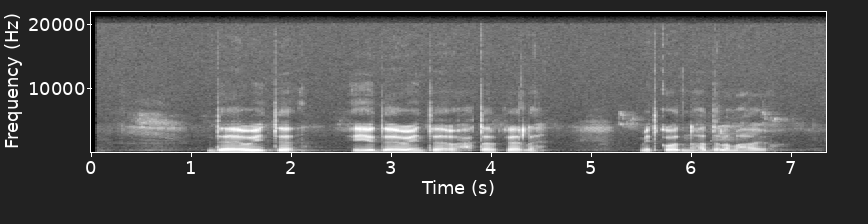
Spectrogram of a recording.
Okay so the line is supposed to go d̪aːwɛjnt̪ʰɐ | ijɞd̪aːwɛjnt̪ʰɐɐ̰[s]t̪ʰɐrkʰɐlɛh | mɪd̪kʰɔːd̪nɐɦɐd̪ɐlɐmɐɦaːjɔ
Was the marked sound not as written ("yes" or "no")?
yes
